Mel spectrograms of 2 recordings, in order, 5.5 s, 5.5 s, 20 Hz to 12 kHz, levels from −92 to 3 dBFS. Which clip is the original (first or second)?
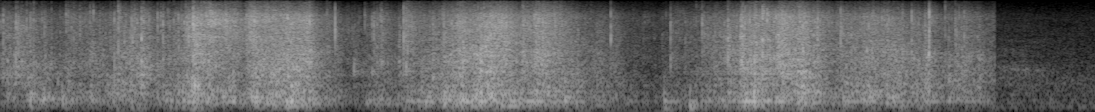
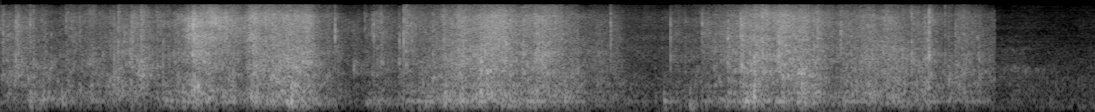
first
